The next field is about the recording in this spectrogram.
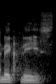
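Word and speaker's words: McNeese: MCN. There's no there's no E on the end. I mean, there is, but don't sound it up.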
